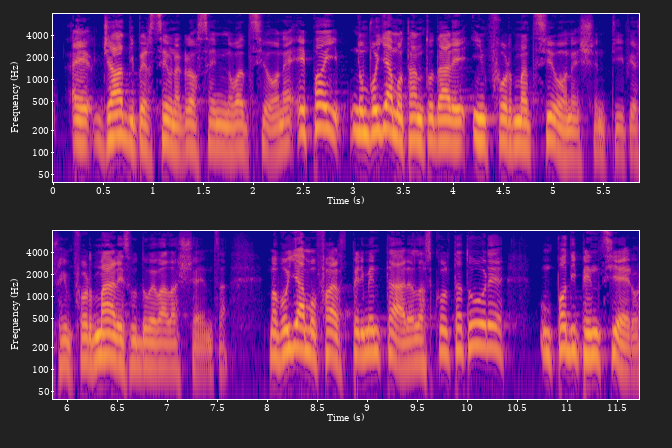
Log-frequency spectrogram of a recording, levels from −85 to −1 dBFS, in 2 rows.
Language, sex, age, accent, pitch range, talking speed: Italian, male, 40-59, native, 130-180 Hz, 165 wpm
